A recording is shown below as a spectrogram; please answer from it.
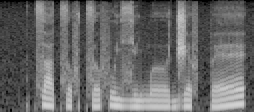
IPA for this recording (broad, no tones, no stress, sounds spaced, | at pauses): t͡s a t͡s ɤ f t͡s ɤ f u j zʲ o j m ɤː d͡ʒ ɛ f p ɛ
